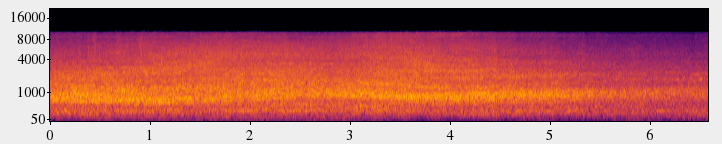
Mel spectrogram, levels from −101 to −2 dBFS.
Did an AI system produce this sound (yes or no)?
yes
